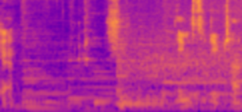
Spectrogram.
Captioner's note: chuckles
